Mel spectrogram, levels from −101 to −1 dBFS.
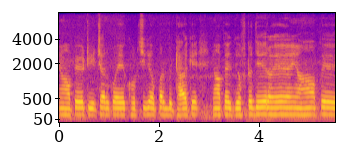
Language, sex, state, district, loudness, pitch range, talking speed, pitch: Hindi, male, Bihar, West Champaran, -15 LUFS, 135-140 Hz, 185 wpm, 140 Hz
